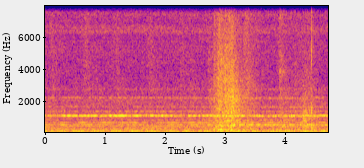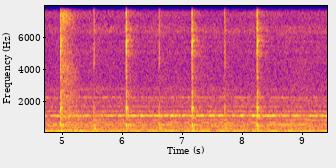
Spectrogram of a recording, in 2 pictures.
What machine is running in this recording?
valve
